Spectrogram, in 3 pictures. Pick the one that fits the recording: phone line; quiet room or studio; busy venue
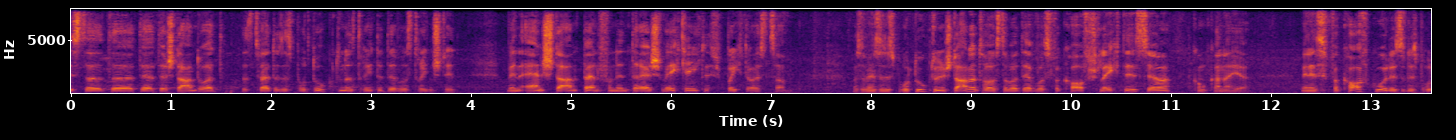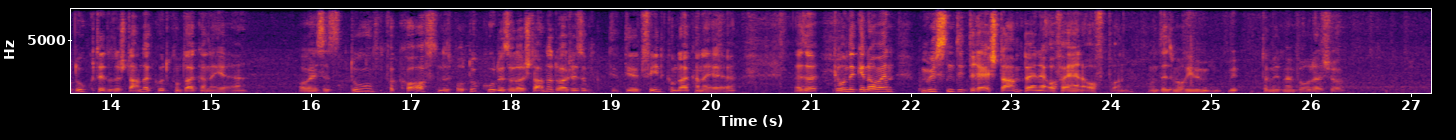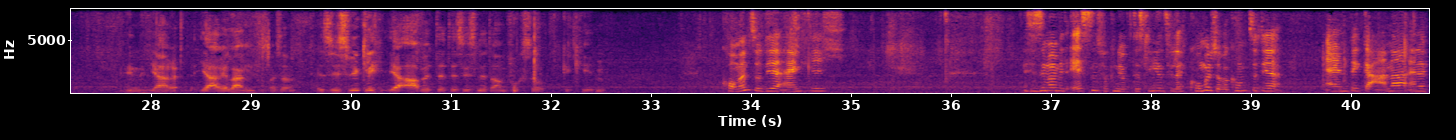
busy venue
